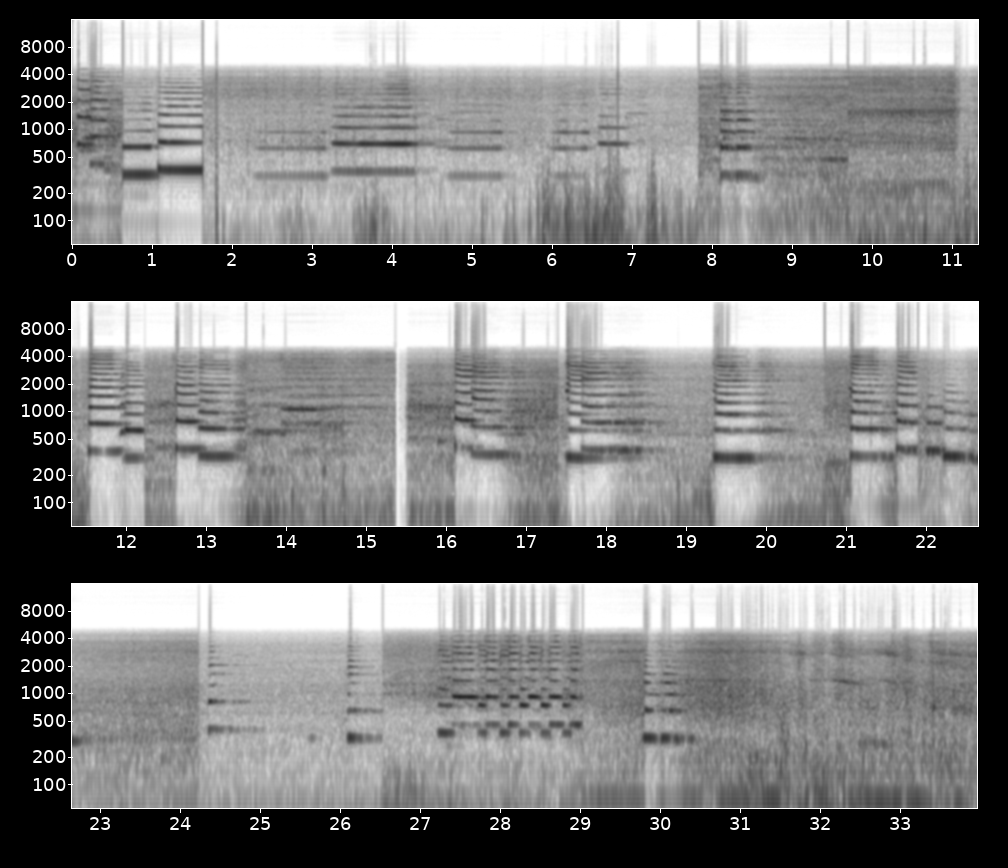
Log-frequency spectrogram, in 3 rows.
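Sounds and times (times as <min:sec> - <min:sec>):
two-tone train horn blasts: 0:00.0 - 0:01.7, 0:02.3 - 0:07.2, 0:08.0 - 0:08.8, 0:11.5 - 0:14.6, 0:16.1 - 0:20.4, 0:21.0 - 0:22.9, 0:24.3 - 0:25.0, 0:26.1 - 0:26.6, 0:27.2 - 0:29.1, 0:29.8 - 0:30.5
train rumbling: 0:00.0 - 0:33.9.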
